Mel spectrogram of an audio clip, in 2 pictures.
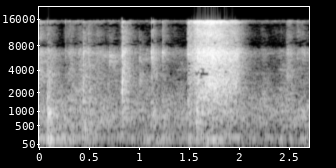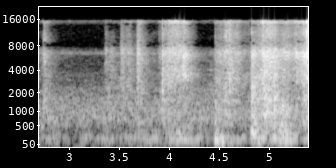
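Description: Corrugated cardboard being handled on a cutting mat: a brief scraping rustle of cardboard sliding about a second and a half in, with light taps and rustles before and after, growing busier near the end.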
